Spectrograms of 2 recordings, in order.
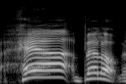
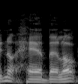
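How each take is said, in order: First: High, loud, stretched German-style name; mock German. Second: Said in the usual way. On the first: Presenter misnaming an author, mock German accent. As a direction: announce the name with a German flourish. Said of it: "He's not German". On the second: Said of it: "Sorry, not Herr Belloc".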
